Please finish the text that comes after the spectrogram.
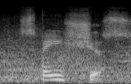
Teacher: Use a long a like pay and say spacious. The C makes a sh sound like shoes and show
